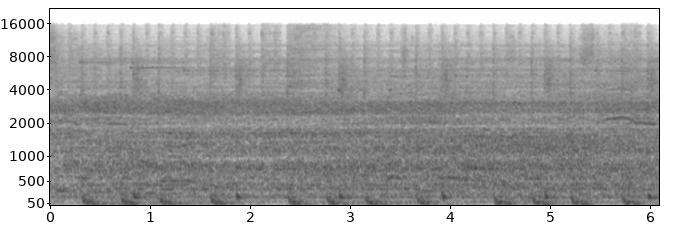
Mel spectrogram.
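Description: Background music at a steady, moderate level with no loud events.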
